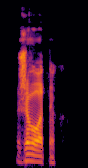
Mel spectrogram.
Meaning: genitive/accusative/prepositional plural of живо́тное (živótnoje)
- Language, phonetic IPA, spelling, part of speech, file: Russian, [ʐɨˈvotnɨx], животных, noun, Ru-животных.ogg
